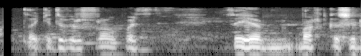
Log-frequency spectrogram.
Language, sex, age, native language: Icelandic, female, 13, Icelandic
